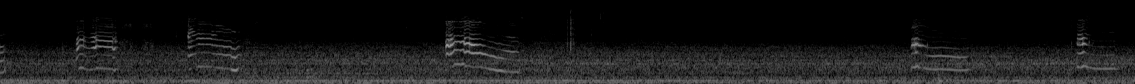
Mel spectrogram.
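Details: Pet cat making clumsy chattering sounds before an unexpected yawn: six short, downward-sliding mew-like chirps scattered across eleven seconds, some in quick pairs, with a constant low hum in the background.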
